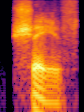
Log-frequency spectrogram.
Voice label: "shave", American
